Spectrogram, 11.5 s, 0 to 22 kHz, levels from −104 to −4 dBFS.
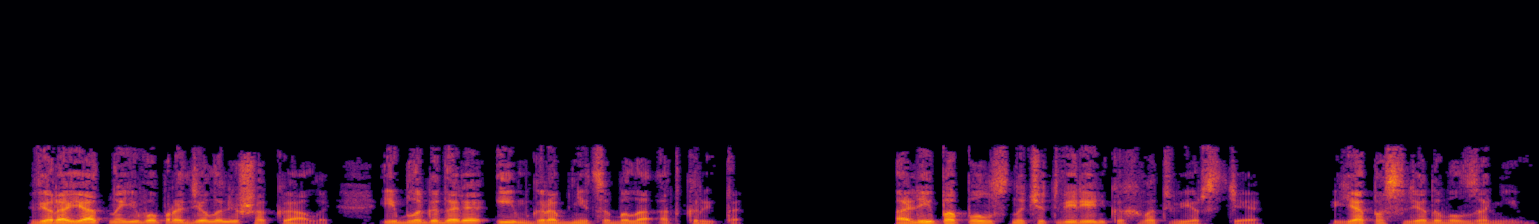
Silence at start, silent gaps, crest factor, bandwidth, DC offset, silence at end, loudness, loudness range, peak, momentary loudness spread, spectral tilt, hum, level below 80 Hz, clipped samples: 0.25 s; 2.48-2.52 s, 5.57-6.70 s, 9.47-9.96 s; 22 dB; 8 kHz; under 0.1%; 0.15 s; -32 LUFS; 4 LU; -12 dBFS; 15 LU; -4 dB/octave; none; -56 dBFS; under 0.1%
